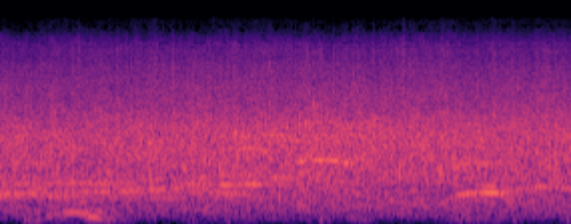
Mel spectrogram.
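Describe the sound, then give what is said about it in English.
A large crowd of UW students and other people applauds steadily at an event with Governor Walz: a dense, even wash of clapping that holds at the same loud level throughout, with faint voices and a few whoops rising through the noise. “And there's a whole crowd of UW students and other folks around here.”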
